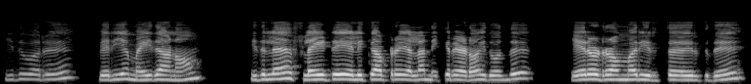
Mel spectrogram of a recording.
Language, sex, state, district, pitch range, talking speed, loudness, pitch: Tamil, female, Karnataka, Chamarajanagar, 215-245 Hz, 150 wpm, -17 LUFS, 225 Hz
